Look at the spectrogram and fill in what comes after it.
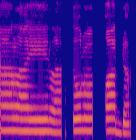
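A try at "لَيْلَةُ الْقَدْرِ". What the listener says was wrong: Jangan lai, Bu.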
